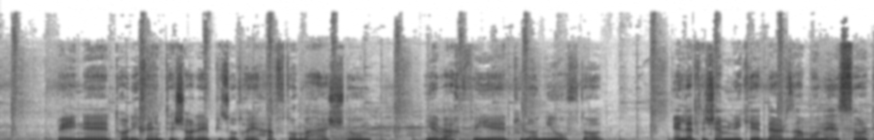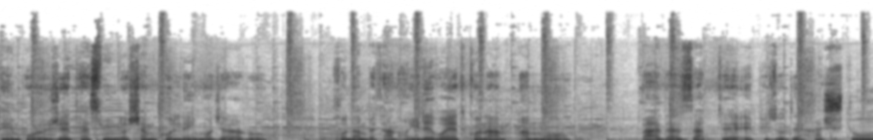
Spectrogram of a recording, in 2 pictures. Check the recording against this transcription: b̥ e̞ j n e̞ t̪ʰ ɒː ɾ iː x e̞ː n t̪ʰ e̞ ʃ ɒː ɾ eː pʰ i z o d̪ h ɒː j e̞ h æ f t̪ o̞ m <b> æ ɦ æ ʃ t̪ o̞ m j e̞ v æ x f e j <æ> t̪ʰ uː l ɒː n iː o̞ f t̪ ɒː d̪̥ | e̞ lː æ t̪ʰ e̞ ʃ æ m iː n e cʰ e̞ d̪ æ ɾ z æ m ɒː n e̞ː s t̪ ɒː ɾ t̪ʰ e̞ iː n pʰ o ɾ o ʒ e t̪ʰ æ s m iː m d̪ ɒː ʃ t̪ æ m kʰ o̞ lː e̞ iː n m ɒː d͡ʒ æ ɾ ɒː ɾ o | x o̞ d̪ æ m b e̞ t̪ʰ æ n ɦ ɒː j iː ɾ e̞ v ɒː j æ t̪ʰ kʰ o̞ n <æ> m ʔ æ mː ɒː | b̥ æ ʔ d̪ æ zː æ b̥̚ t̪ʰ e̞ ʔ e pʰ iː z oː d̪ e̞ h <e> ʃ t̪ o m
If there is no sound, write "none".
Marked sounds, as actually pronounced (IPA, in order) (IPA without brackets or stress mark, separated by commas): v, e, æ, æ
